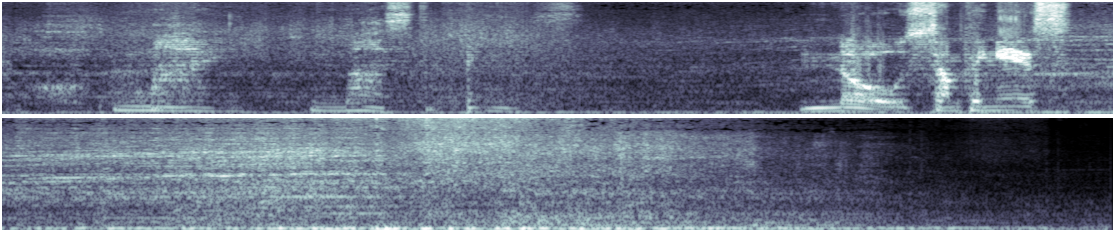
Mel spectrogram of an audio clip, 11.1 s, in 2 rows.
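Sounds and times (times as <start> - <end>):
speech: 0.6 - 1.0, 1.8 - 2.8, 4.0 - 5.6
violent explosion: 5.5 - 10.5.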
